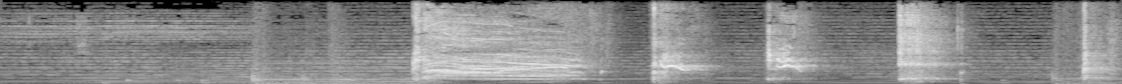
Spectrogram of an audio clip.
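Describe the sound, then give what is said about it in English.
A drawn-out, raspy, weak cough followed by four short, strained coughs spaced about half a second apart, coming from a pile of fallen chains, alone over a faint low hum, with no talking. “a weak coughing from the direction of this pile of now fallen chains.”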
